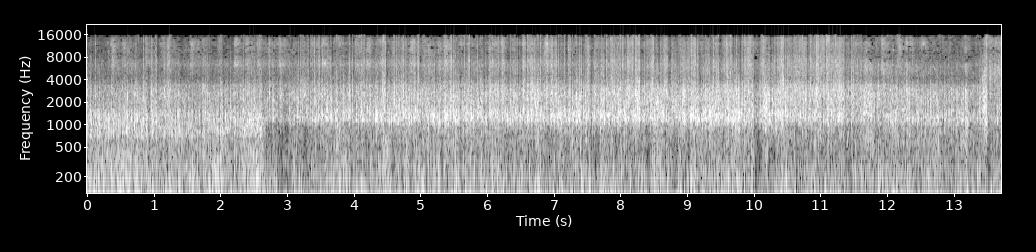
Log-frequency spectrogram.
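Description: Express train coach running fast, heard from its open doorway: a steady rumble of wheels on the rails under rushing wind on the microphone, the hiss growing stronger about three seconds in.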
